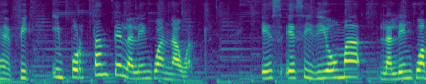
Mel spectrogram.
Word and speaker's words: náhuatl: Y vamos a hablar precisamente de la influencia de la lengua náhuatl, que es la pronunciación correcta, y también cómo ha ido esto influyendo para la construcción de una identidad.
